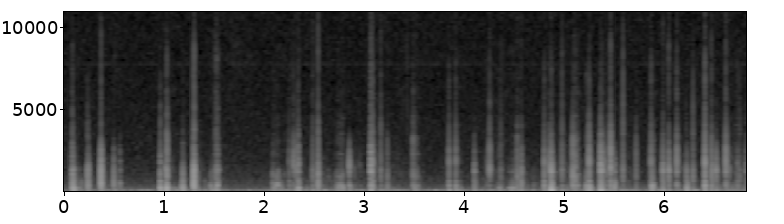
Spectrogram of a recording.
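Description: Long fingernails tap the top edge of a closed, hollow corrugated cardboard box, then switch to fast multi-finger nail tapping across its top. Each tap is a short, dry click with a low hollow thump that dies away almost at once, and the taps come quickly and unevenly throughout.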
